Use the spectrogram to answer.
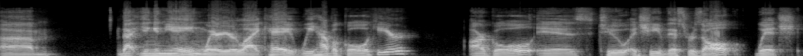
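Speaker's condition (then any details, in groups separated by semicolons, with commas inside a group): No condition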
